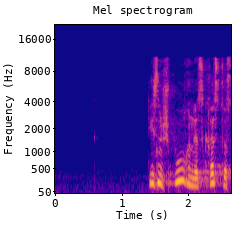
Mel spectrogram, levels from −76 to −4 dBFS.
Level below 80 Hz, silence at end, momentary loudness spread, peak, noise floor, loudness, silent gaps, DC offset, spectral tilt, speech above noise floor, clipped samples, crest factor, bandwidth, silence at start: -60 dBFS; 0 s; 2 LU; -8 dBFS; -64 dBFS; -23 LUFS; none; under 0.1%; -5 dB/octave; 42 dB; under 0.1%; 18 dB; 11.5 kHz; 1.4 s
